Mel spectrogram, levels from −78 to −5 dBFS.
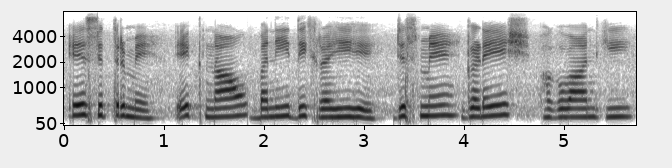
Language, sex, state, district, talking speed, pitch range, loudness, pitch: Hindi, female, Maharashtra, Nagpur, 135 wpm, 225-255 Hz, -18 LUFS, 235 Hz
